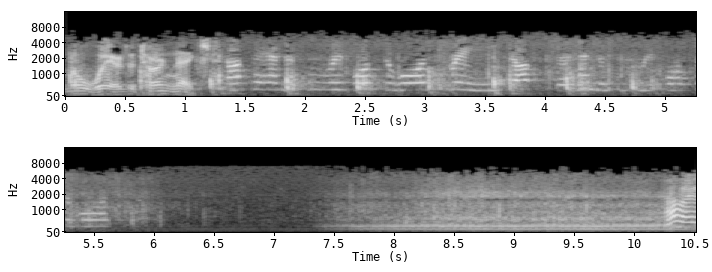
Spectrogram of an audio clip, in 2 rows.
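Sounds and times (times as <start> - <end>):
speech: 0.1 - 5.8, 10.2 - 10.5
car engine droning as the car drives up to park near a harbor dock: 7.4 - 10.5.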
